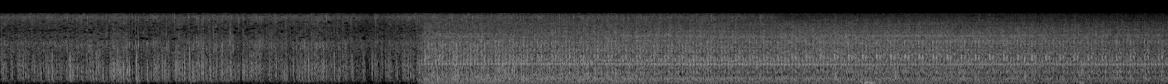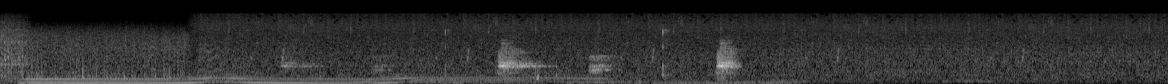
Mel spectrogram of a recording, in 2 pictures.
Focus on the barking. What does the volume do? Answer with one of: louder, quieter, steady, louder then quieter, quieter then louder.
louder then quieter.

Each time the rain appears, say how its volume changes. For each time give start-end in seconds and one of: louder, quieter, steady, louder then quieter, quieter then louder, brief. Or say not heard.
0.0-23.3 quieter.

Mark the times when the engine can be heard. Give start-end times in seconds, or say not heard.
4.2-23.3.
